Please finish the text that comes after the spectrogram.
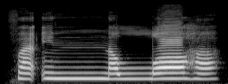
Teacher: کلمت فَإِنَّ میں نون پہ تشدید ہے لہذا ہمیں 2 حرف کے برابر نون کو پڑھنا ہے، اور کیونکہ تشدید زبر کا ہے لہذا ہمیں لفظ الجلالہ مطلب کلمت اللہ کے لام کو تفخیم سے مطلب موٹی آواز میں پڑھنا ہے.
